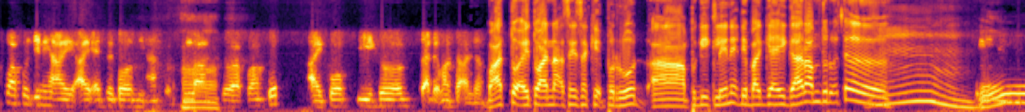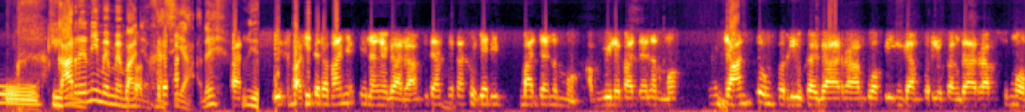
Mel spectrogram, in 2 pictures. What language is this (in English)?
Malay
